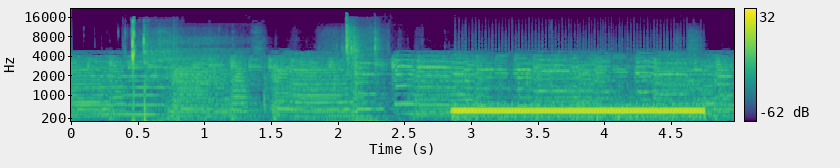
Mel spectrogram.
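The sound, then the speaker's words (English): A phone call being placed: brief dialing beeps and clicks, then a loud, steady ringback tone holding for about two seconds before cutting off, with no voices. “We're going to give her a call.”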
